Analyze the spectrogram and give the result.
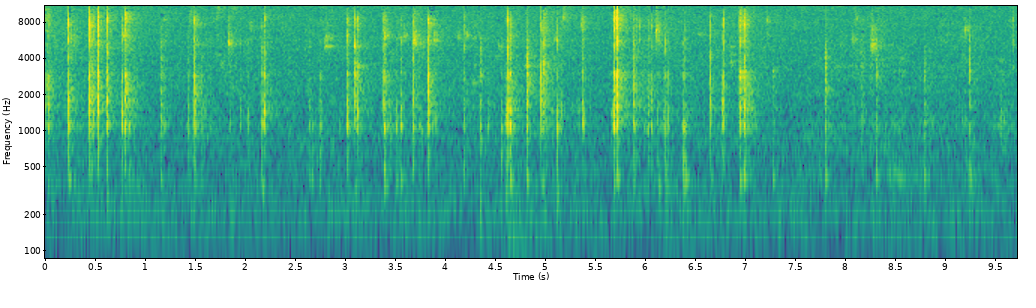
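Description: Fingertips and nails repeatedly flip open and snap shut the hinged, metallic-look plastic flip-top cap on a medium plastic Bath & Body Works lotion bottle, partly full of white lotion. About 37 sharp, dry clicks sound with very short decay, centered around 1.1 kHz with bright highs, at an irregular pace over a quiet background.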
